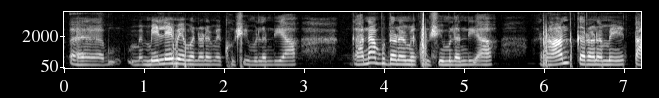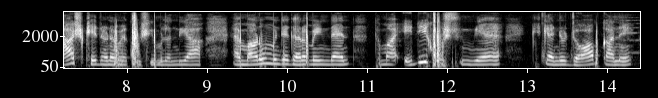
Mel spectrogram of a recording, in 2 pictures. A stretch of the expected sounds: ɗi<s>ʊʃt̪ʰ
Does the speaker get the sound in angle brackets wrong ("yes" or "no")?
yes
